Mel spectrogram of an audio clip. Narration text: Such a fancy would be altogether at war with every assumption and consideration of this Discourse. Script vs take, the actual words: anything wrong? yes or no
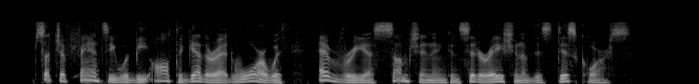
no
